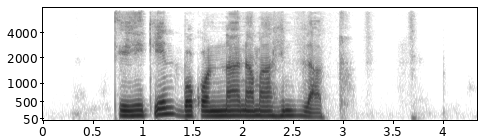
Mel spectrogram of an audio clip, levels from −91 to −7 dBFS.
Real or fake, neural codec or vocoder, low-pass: fake; codec, 16 kHz, 1.1 kbps, Voila-Tokenizer; 7.2 kHz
